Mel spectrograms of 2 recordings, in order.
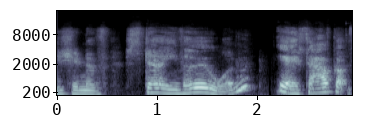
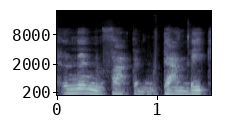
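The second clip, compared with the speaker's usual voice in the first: ordinary talk, nothing marked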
